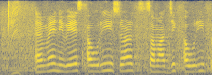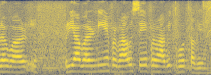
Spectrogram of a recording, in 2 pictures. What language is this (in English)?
Bhojpuri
